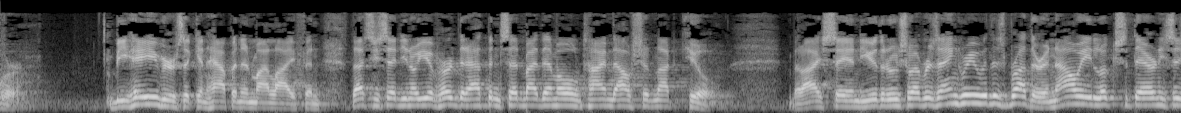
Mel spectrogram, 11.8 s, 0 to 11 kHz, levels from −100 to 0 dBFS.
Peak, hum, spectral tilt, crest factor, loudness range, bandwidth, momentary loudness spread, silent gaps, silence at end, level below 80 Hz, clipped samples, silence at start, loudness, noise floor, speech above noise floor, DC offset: -4 dBFS; none; -3.5 dB/octave; 18 dB; 3 LU; 8 kHz; 9 LU; none; 0 s; -66 dBFS; under 0.1%; 0 s; -22 LUFS; -55 dBFS; 33 dB; under 0.1%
